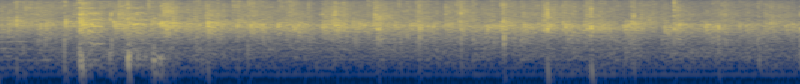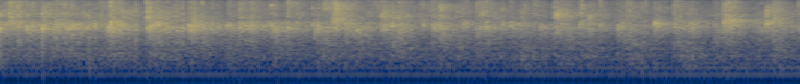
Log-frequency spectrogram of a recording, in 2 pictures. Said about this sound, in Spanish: amados hermanos, un fuerte aplauso a las naciones.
